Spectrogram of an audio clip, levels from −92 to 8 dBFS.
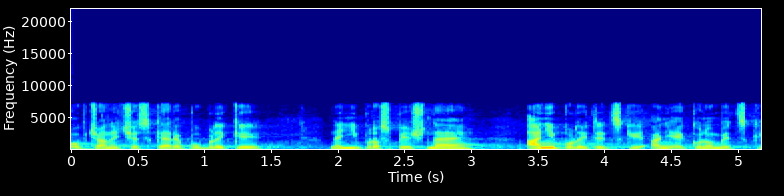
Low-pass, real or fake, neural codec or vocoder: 7.2 kHz; real; none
